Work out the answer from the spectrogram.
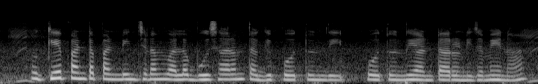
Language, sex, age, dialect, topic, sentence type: Telugu, female, 18-24, Southern, agriculture, question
